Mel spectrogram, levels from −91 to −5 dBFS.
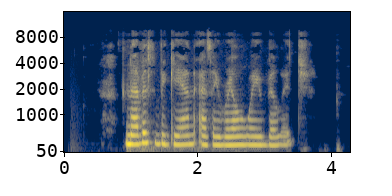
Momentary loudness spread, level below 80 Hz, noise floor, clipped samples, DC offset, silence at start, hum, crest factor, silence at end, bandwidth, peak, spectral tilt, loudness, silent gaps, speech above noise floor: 16 LU; -54 dBFS; -62 dBFS; under 0.1%; under 0.1%; 0.65 s; none; 18 dB; 0.2 s; 9.6 kHz; -2 dBFS; -5 dB/octave; -17 LUFS; none; 45 dB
